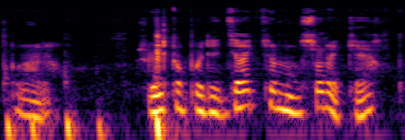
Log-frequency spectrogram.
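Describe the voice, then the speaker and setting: A woman's voice: sits low, fairly quick, dark tone, breathy edge. A woman in her sixties chatting through a crafting tutorial, talking to herself as she works and often trailing off to a murmur. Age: 60s. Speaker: crafting video maker.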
